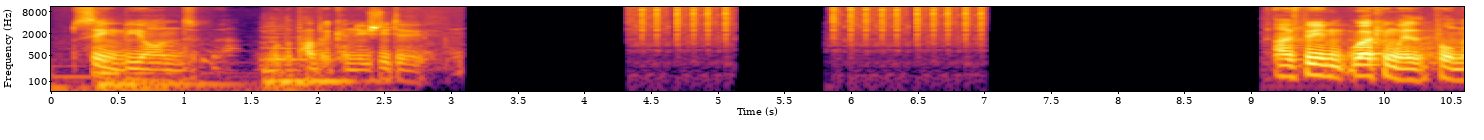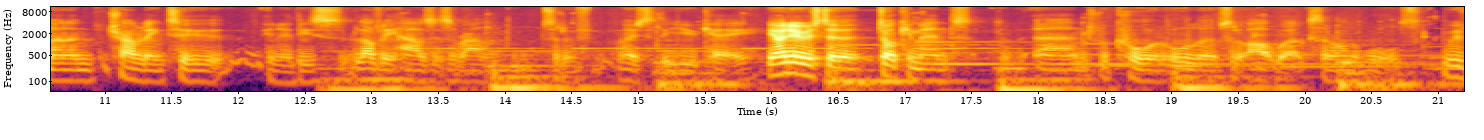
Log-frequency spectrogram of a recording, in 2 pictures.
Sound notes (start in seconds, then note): 4.3 typewriter keys clicking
